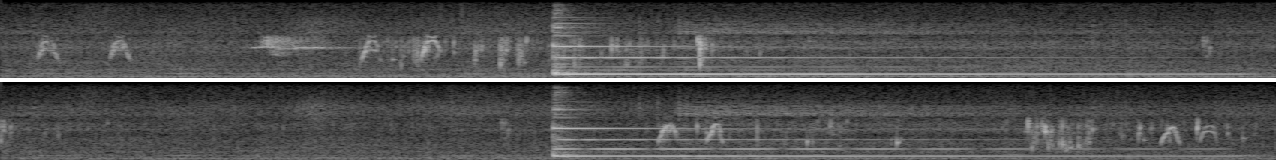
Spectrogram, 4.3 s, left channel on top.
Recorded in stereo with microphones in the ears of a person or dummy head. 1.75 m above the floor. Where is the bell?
5° right (ahead or behind), 1.2 m.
